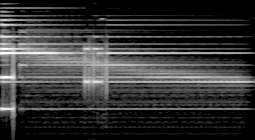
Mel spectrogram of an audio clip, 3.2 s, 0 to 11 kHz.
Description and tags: PPG 009 Noisy Digital Octaver G#3
This sample is part of the "PPG
MULTISAMPLE 009 Noisy Digital Octaver" sample pack. It is a digital
sound effect that has some repetitions with a pitch that is one octave
higher. In the sample pack there are 16 samples evenly spread across 5
octaves (C1 till C6). The note in the sample name (C, E or G#) does
indicate the pitch of the sound but the key on my keyboard. The sound
was created on the PPG VSTi. After that normalising and fades where applied within Cubase SX.
experimental, multisample, ppg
